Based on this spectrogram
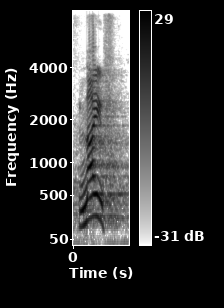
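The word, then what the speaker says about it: knife: knowledge उच्चारण करते हैं ना के साइलेंट है नाइफ के साइलेंट है तो ऐसी बहुत सी दुनिया भर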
